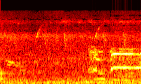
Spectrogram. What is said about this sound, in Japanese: 耳が鶏がね もう鶏が鳴ってますね。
